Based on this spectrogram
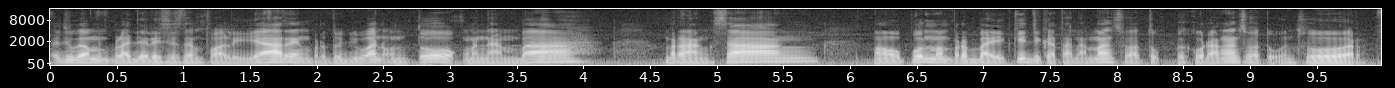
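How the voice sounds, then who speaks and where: A man talks at a medium pitch with ordinary pitch variation. His pace is fairly slow. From West Java, Bandung Regency. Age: 30s. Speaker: farmer. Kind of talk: self-presentation video for program application. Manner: formal.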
